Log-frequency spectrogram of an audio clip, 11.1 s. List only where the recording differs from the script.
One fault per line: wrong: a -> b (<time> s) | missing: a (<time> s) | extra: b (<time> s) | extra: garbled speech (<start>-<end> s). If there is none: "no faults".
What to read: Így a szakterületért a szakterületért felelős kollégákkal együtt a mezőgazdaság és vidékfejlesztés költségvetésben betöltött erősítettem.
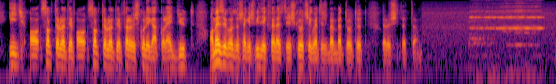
no faults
